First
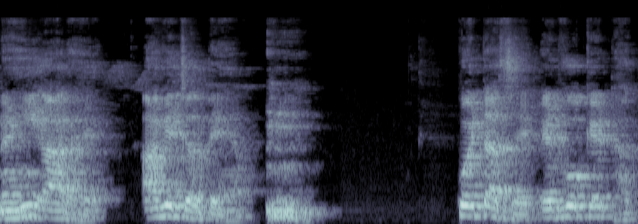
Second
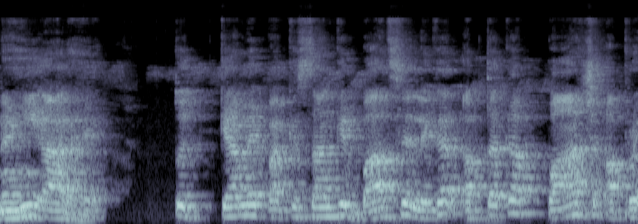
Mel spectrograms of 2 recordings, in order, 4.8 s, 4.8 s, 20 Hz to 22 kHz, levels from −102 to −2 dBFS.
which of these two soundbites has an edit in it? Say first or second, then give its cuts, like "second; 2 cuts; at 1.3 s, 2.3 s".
second; 1 cut; at 0.9 s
